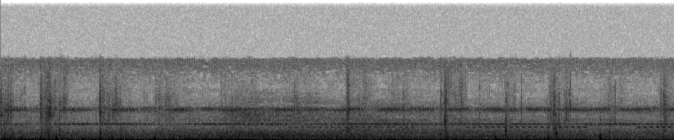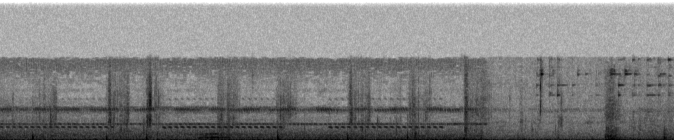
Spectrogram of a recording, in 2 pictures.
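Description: Near-silent night ambience: steady high-pitched insect trilling, in short pulsed runs through the middle, with faint footsteps.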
